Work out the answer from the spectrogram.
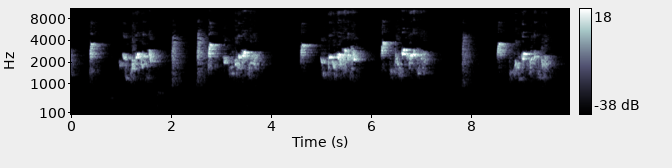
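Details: A bulbul gives rich, gurgling song phrases. Each phrase opens with a sharp note and runs into a warbled flourish. Phrases come in bursts separated by pauses of about a second.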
